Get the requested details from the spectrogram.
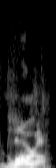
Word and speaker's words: Lara: Oh, well, and Laura. – And I think that's an appropriate image. Lara, be sure. – Yeah, goddamn. – Don't ever say that wrong, or I hope you die.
